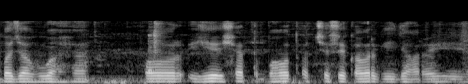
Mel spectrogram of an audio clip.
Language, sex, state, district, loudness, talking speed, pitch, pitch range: Hindi, male, Punjab, Fazilka, -18 LUFS, 165 wpm, 130 Hz, 125-135 Hz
